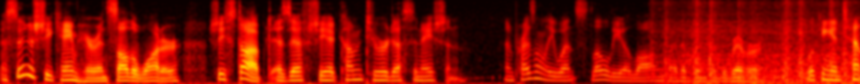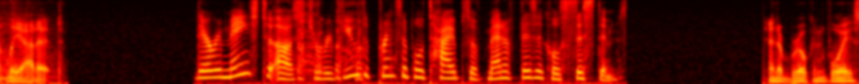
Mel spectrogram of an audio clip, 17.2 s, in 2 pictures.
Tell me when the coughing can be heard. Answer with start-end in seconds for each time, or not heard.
11.6-12.2.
